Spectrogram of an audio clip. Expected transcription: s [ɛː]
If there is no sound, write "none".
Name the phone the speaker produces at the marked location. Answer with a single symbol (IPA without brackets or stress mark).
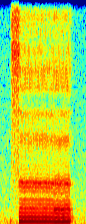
ɜː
